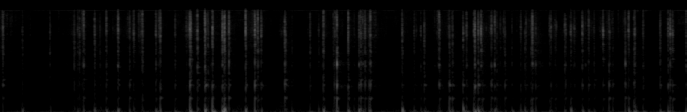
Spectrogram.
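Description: Two identical small, empty white plastic cups held upside down are tapped rapidly with long nails. Dense bursts of short, sharp clicks come in quick flurries, with a low thump under each tap and a bright tick on top.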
